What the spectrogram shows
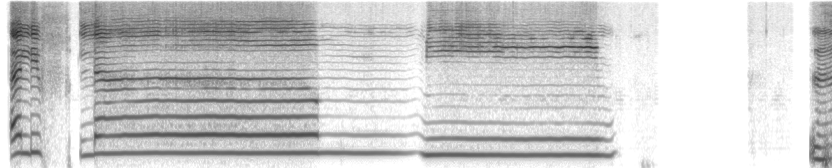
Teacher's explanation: جب لام میم کے پر ختم ہوتا ہے اور میم شروع ہوتا ہے تو ان دونوں کے درمیان غنہ کرنا چاہیے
